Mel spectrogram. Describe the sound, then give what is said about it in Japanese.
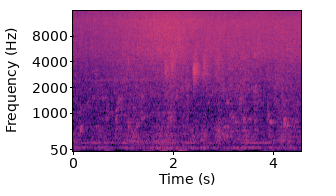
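Warm water is poured over hair to wet it, making a faint, steady trickling hiss of running water that lasts the whole time. “まずは髪を軽く濡らしましょう。頭にかけますね。”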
